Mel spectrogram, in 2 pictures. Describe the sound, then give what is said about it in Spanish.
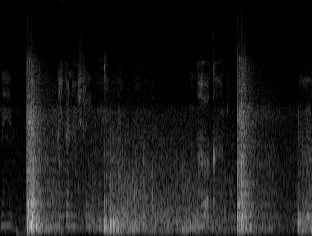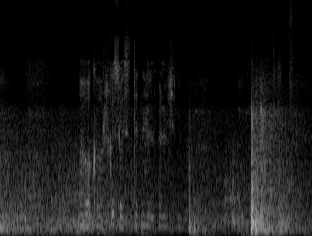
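Several heavy, booming explosions from missile strikes in an area south of Damascus at night go off one after another at irregular intervals, each a sharp blast that rumbles and fades, with faint background voices and noise in between. “Así se escuchaban anoche con toda claridad las explosiones en el área en videos que fueron subidos casi de inmediato a las redes sociales.”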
